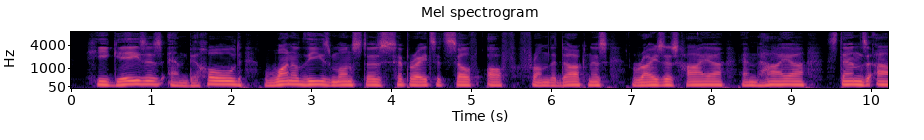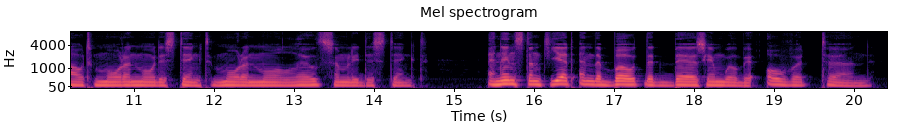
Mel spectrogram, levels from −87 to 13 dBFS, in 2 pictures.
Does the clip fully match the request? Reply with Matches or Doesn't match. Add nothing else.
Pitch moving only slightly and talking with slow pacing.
Matches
